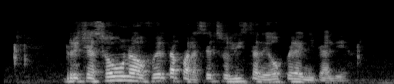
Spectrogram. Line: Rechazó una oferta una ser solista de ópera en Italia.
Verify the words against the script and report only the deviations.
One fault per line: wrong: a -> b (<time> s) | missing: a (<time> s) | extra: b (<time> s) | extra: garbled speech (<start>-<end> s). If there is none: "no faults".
wrong: una -> para (1.8 s)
